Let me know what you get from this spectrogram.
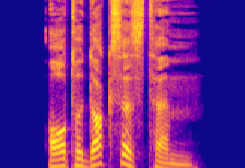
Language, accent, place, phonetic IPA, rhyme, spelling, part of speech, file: German, Germany, Berlin, [ɔʁtoˈdɔksəstəm], -ɔksəstəm, orthodoxestem, adjective, De-orthodoxestem.ogg
- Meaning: strong dative masculine/neuter singular superlative degree of orthodox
